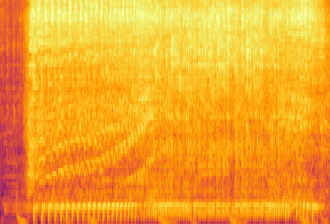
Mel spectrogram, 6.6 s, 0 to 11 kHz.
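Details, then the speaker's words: Rebuilt 1975 KC27 294cc rotary from a Hercules W2000: catches into a rough uneven buzzing idle that fades within seconds; compression tests only 30 psi. "Oh man consume terms of having low compression so we just gotten this compression tester so let's see how it does okay that yeah it's only 30 psi"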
